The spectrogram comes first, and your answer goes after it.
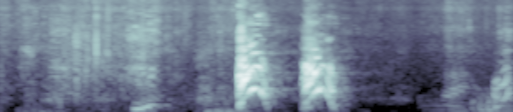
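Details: A dog barks outdoors, two sharp, loud barks in quick succession, apparently after a bang nearby, with quiet human voices telling it to stop barking.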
